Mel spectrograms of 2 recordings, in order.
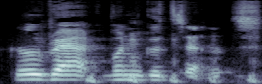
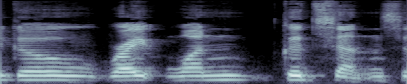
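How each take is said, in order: First: Lightly imitated South African accent; "write" as "rat", a hint of South African. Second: Said in the usual way. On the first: Student quoting her writing teacher's assignment, light South African accent. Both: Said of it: "in her South African accent".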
